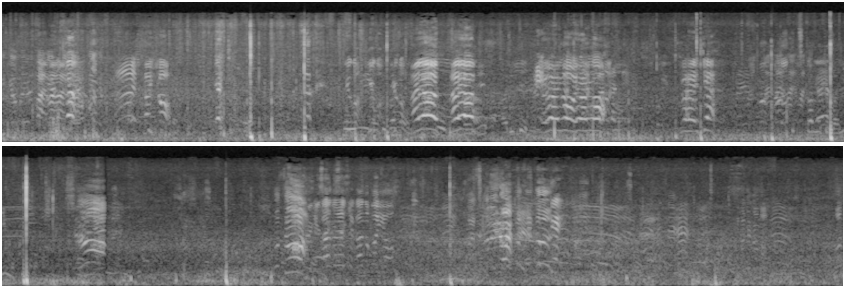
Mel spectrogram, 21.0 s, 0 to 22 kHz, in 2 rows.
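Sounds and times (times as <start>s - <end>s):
soccer ball kick thuds: 0.0s - 5.3s, 6.7s - 11.4s, 13.3s - 13.5s, 16.0s - 16.4s
players shouting calls: 0.0s - 11.8s, 14.0s - 19.1s.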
